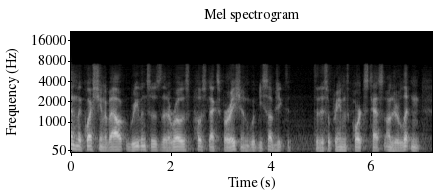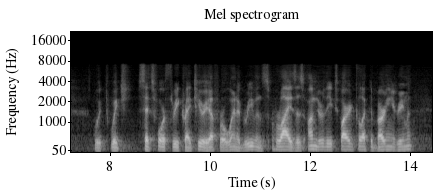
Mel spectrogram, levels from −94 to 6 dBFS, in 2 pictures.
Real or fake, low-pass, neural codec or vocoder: fake; 7.2 kHz; codec, 16 kHz, about 1 kbps, DyCAST, with the encoder's durations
